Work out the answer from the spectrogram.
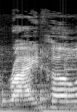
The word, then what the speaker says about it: Raidho: going to be covering raido now some people pronounce it ride ho and i think it's actually more technically like redo something like that so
